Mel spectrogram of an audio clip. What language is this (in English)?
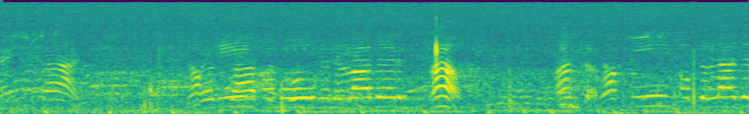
Thai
